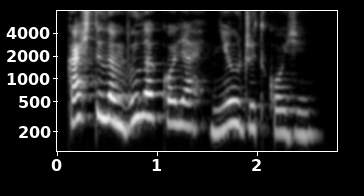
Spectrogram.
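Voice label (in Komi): казьтылӧм вылӧ коля неыджыд козин, Komi, female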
